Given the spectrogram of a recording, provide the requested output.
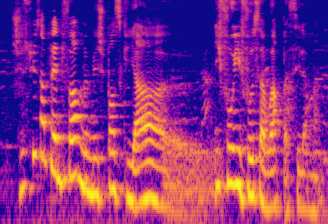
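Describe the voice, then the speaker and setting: Over music in the background, a woman of medium pitch talks at a moderate pace with lively intonation and big swings in loudness, with audible room echo. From Lorraine, eastern France. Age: 70s. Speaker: retired teacher, association president. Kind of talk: documentary interview. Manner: hesitant, many fillers.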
